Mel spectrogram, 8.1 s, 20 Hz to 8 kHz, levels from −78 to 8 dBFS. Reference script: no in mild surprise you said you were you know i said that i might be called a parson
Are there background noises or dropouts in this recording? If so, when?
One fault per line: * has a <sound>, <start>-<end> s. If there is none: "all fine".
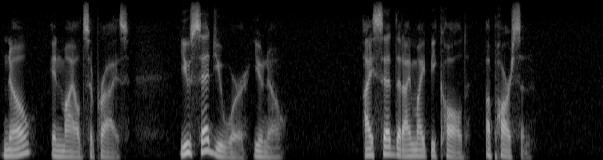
all fine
